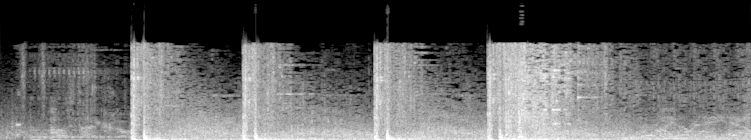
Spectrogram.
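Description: A rifle fires loud, booming shots several times.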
